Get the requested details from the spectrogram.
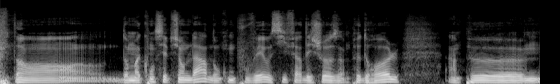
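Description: In a dark, mellow tone, a man with a very deep, low pitch speaks fairly slowly with fairly even intonation. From northern France, near Lille. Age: 30s. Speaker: photographer. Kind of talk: interview. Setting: artist's apartment studio. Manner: halting.

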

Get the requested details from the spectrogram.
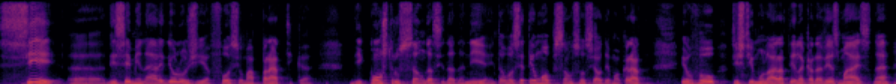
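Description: Lively in intonation, a man with a fairly high pitch speaks at a fairly slow pace amid audible room echo. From Santa Catarina, Brazil (Florianópolis from age five). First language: German (speaking Portuguese). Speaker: law professor and political analyst. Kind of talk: interview. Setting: TV studio, broadcast live.

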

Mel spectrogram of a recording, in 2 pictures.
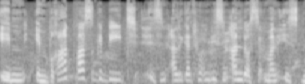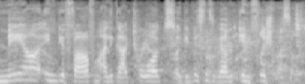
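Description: Music can be heard behind the speaker. She is a woman whose pitch sits fairly high. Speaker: boat tour guide. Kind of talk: casual tour-guide explanation in an interview. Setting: outdoors on a boat.

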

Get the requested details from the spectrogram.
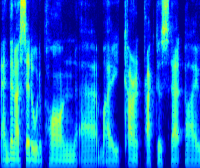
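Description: A man's very deep, low voice in an Australian accent, monotone and flat, over a quiet background. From Australia, Adelaide. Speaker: dentist. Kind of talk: podcast interview.

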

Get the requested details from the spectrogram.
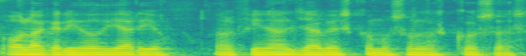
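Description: In a rumbling put-on character voice, a man speaks at a fairly quick pace with monotone, flat intonation. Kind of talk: comic confessional monologue. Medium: solo performance. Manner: sarcastic, grumbling, peppered with swearing; conversational, addressing the diary fondly.

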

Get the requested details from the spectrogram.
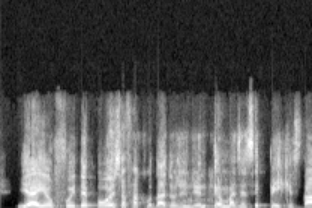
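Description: The speaker is a man, talking very fast. Everything around him stays quiet. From Pernambuco, Brazil (Paudalho, near Recife). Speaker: podcaster. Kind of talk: casual chat.

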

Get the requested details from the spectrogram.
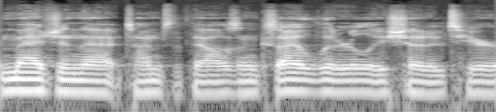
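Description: A man mumbles at a very fast pace in a fairly low voice. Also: very clean recording, silent background. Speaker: podcast co-host. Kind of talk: casual chat. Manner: mumbling.

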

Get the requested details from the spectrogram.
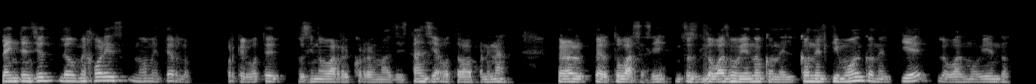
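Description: A man talks at a fairly quick pace, his pitch medium and his intonation fairly even. He has a plain, everyday voice. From Mexico City (Xochimilco). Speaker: rower. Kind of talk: interview conversation.

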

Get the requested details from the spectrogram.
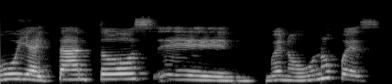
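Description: A woman speaks at a medium pitch. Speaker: mindfulness facilitator and meditation guide. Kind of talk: casual interview chat.

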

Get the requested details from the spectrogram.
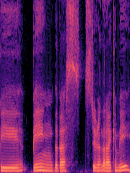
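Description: A woman in an American accent, with a normal speaking voice at medium pitch and a moderate pace. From California. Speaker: physician assistant student, former college volleyball player. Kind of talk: casual interview.

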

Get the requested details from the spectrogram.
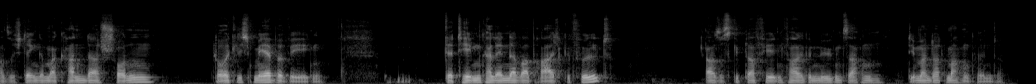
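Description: A man with a very deep, low pitch and a dark, mellow tone speaks at a moderate pace with vocal fry, fairly even intonation and long, frequent pauses. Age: 40s. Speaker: local politician, city councillor. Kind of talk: casual interview.

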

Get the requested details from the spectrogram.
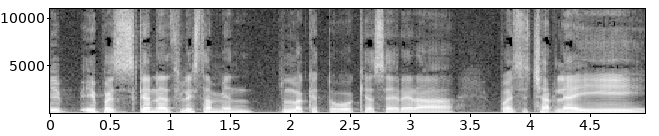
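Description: A man at a fairly slow pace, with monotone, flat intonation. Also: medium pitch for a man. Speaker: podcast co-host. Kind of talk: casual chat.

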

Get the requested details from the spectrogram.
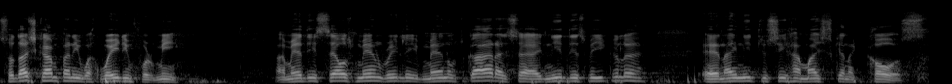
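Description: A man with a Salvadoran accent, at a moderate pace and with fairly even intonation. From El Salvador. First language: Spanish. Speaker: air conditioning business owner giving church testimony. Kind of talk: testimony. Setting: church service.

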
